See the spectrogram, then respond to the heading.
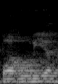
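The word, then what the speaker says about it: طهورية: Tahuriyah itu menyucikan. Tahuriyah bacanya bukan tuhuriyah ya.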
